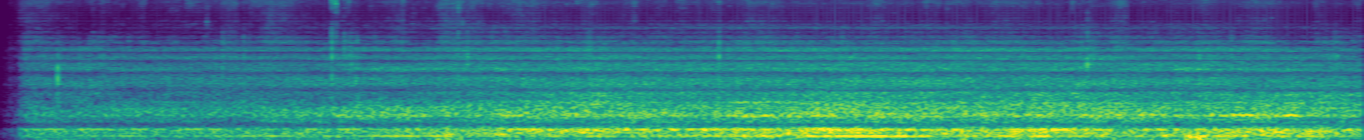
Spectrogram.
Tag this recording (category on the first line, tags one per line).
Sound effects > Vehicles
tram
vehicle
drive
